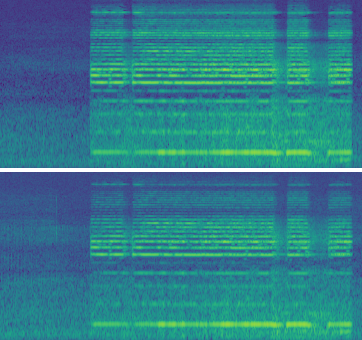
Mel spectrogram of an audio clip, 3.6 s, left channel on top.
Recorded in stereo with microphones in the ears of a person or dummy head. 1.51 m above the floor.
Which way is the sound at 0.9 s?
45° left (ahead or behind).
